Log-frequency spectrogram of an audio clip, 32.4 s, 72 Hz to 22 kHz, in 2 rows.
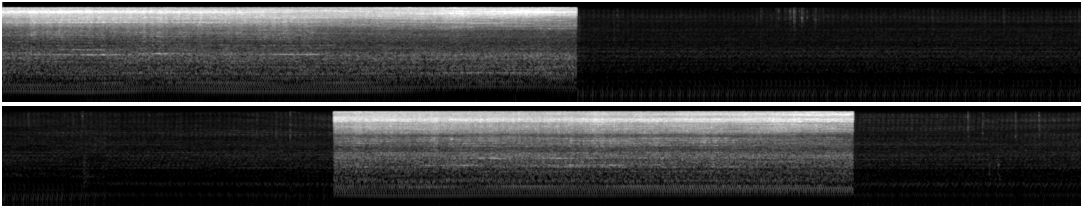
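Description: Wood-Mizer LT15 WIDE portable bandsaw mill sawing cookie slabs from a small red cedar log: the engine and band blade run loud and steady for about nine seconds. It then drops abruptly to a quieter steady engine run for about twelve seconds, and returns to the loud cutting sound for about eight more seconds.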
